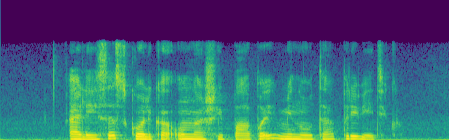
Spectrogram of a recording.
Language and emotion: Russian, neutral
